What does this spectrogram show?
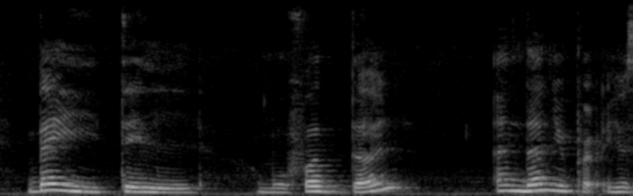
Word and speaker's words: بيتي المفضل: Okay, but I'm not going to pronounce it بيتي المفضل like that. We will pronounce it with a liaison. بيت المفضل, and then you say it.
